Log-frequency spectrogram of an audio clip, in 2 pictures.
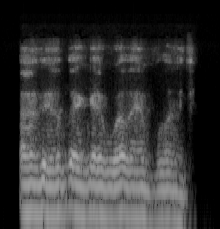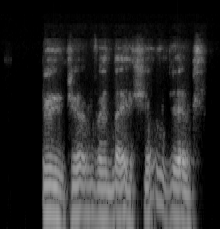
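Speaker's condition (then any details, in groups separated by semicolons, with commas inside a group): ALS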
